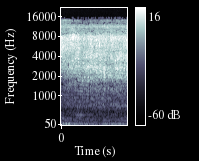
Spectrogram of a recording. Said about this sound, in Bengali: আমি এখন পনিরের আলুটা কষে নিচ্ছি।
